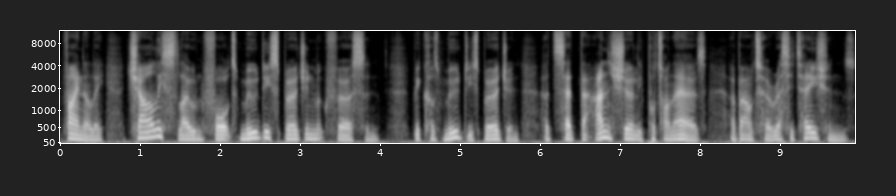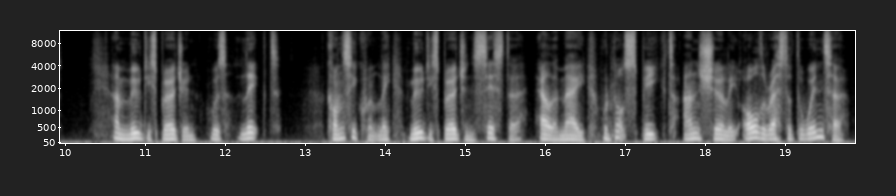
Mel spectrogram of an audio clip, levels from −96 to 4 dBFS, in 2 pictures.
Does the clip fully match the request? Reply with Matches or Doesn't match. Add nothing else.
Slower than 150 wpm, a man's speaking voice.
Matches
